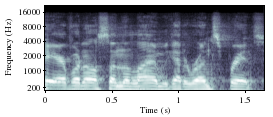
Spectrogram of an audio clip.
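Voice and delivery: ordinary talk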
